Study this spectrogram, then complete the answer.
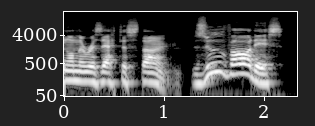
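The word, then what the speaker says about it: Zoo Vadis: on the Rosetta Stone Zoo vardis doesn't rhyme with quo vardis unless you pronounce the word Zoo like Zoe deel does and why does it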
